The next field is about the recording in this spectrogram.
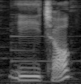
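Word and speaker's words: Lee Juck: appropriate right it's sung by the famous singer-songwriter ichalk which is spelled l-e-e-j-u-c-k in English in case anyone wants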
